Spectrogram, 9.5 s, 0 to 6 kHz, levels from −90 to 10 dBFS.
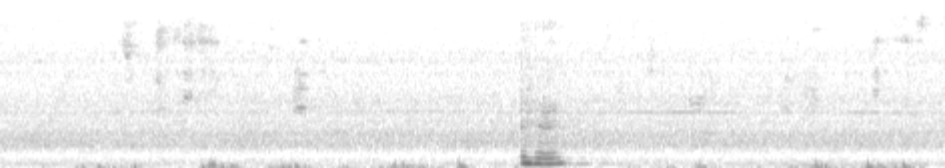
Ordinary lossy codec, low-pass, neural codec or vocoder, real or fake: none; 5.4 kHz; none; real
